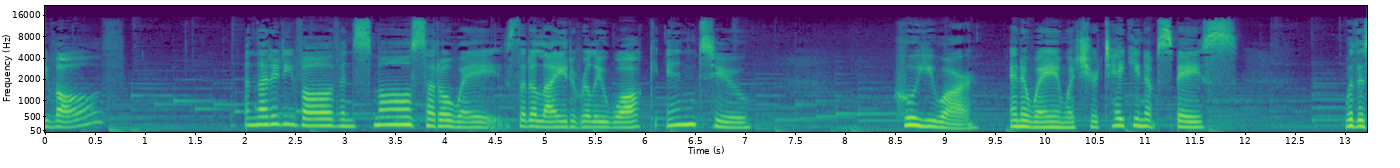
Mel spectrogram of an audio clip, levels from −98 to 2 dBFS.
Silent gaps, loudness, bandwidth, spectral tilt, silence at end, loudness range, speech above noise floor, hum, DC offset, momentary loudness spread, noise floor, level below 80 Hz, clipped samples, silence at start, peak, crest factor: none; -17 LUFS; 15 kHz; -4.5 dB/octave; 0 s; 3 LU; 26 dB; none; under 0.1%; 14 LU; -43 dBFS; -50 dBFS; under 0.1%; 0 s; -2 dBFS; 16 dB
